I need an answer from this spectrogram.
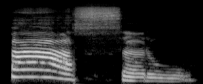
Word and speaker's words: pássaro: Falando a palavra pássaro. Na palavra pássaro, qual é a sílaba tônica? Isso, meus amores, o pá, muito bem.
